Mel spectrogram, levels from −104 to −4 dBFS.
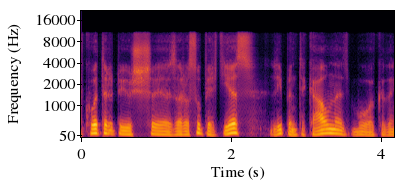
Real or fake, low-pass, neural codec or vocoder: fake; 10.8 kHz; codec, 24 kHz, 0.5 kbps, DualCodec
